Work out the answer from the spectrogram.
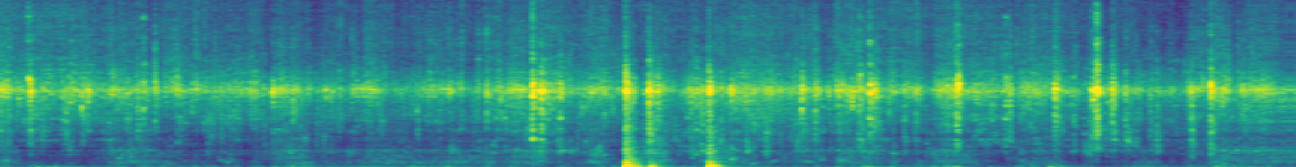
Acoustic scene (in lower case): kitchen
